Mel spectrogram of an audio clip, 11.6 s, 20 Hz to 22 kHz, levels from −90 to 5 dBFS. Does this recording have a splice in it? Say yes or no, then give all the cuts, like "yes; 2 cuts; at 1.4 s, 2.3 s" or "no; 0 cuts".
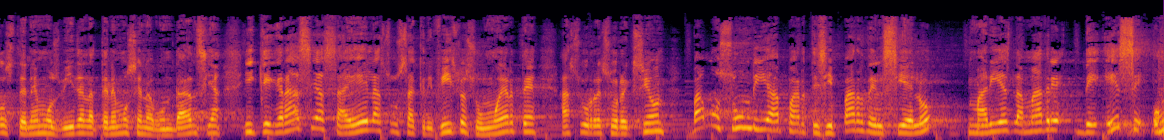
yes; 1 cut; at 9.7 s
